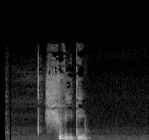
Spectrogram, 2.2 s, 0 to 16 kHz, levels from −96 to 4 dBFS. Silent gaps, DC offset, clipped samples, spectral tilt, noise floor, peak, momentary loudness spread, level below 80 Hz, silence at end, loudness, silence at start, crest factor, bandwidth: none; under 0.1%; under 0.1%; -4.5 dB/octave; -61 dBFS; -6 dBFS; 16 LU; -70 dBFS; 0.95 s; -24 LUFS; 0.65 s; 22 dB; 11 kHz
